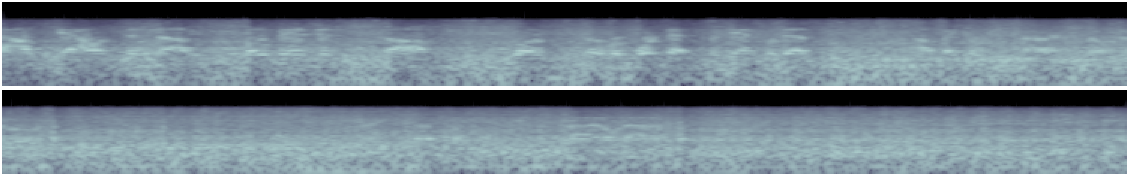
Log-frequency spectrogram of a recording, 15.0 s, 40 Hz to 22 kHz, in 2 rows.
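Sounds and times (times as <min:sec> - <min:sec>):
freight train rolling past: 0:00.0 - 0:15.0
wheels clicking on rail: 0:00.0 - 0:15.0.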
